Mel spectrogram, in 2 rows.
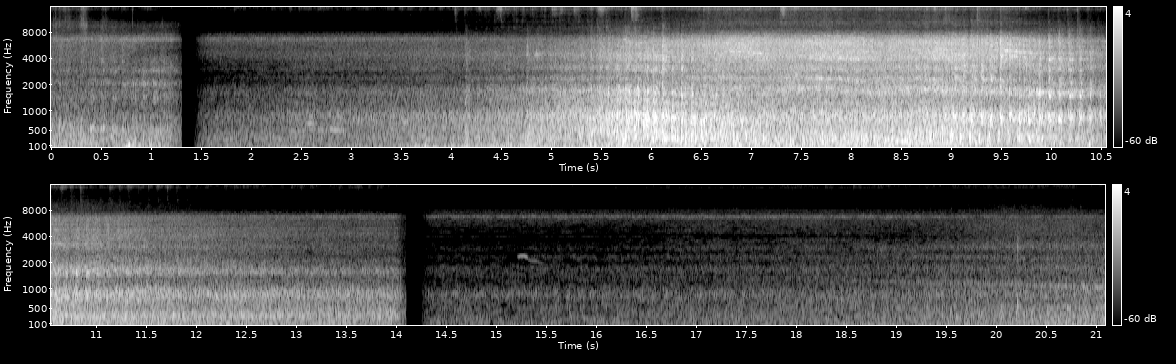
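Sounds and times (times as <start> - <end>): train wheels clattering on rails: 4.0 - 11.5.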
